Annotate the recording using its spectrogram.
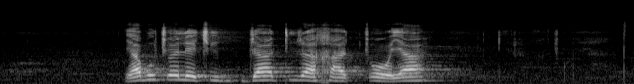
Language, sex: Northern Sotho, male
